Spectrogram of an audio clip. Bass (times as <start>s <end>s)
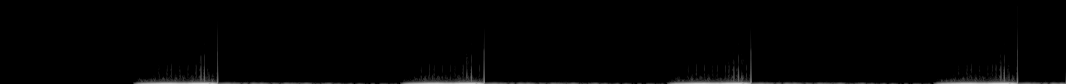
1.4s 3.0s, 4.0s 5.8s, 6.7s 8.4s, 9.4s 10.6s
